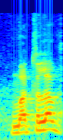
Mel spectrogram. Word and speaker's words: मतलब: चीजें हो सकती है जैसे कि एक शब्द है मतलब मतलब शब्द है हिंदी में उसका बहुत बार उच्चारण लोग मतवल करते हैं ठीक है ल की जगह ब बोलते हैं ठीक है ठीक है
